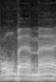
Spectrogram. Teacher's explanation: রর উপর পেশ এসেছে, অতএব রকে মোটা করে পড়ব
